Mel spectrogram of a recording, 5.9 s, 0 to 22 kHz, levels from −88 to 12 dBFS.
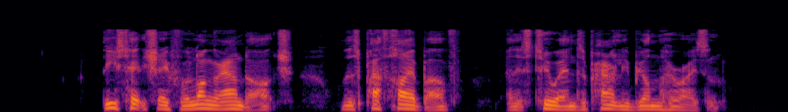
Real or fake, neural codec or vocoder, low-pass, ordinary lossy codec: real; none; 7.2 kHz; none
